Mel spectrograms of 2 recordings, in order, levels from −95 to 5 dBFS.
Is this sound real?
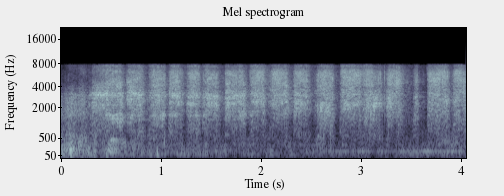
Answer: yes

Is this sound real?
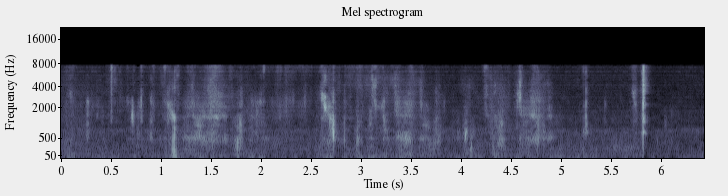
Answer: no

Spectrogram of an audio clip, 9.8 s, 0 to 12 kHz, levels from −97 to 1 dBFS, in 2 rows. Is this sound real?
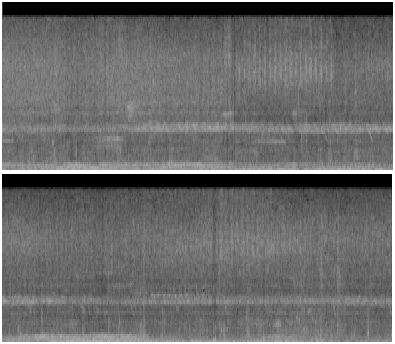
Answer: yes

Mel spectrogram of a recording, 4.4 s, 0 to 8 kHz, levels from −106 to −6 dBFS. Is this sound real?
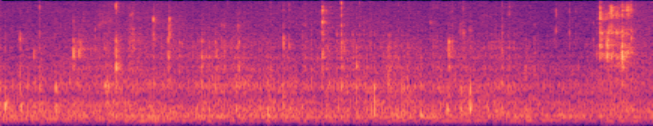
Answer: yes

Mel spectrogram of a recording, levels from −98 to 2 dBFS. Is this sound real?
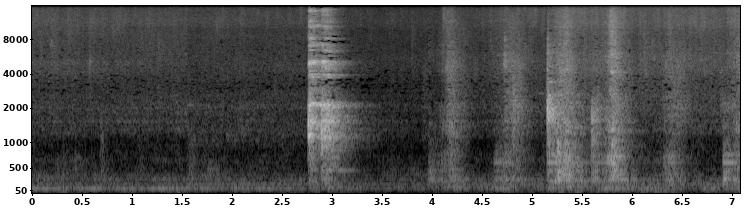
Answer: yes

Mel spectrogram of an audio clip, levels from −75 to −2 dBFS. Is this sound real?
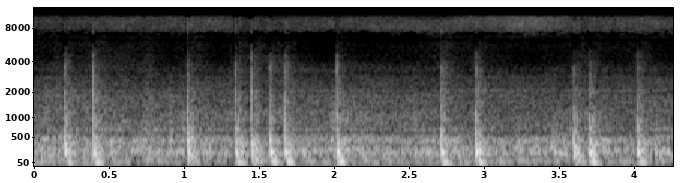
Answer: no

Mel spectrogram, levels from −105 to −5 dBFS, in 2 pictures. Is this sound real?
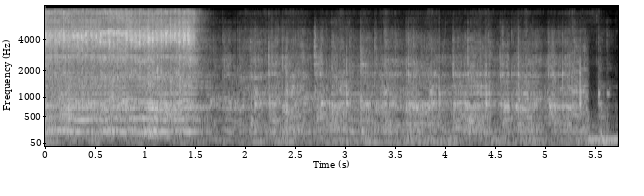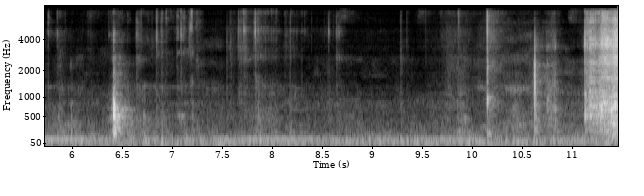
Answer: no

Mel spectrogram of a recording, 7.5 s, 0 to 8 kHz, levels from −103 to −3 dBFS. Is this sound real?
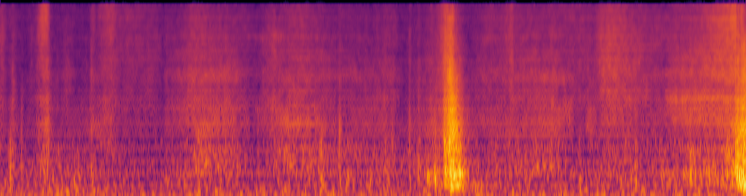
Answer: no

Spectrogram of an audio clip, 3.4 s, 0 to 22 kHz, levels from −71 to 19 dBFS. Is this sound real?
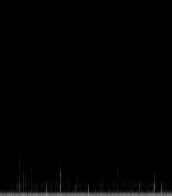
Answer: yes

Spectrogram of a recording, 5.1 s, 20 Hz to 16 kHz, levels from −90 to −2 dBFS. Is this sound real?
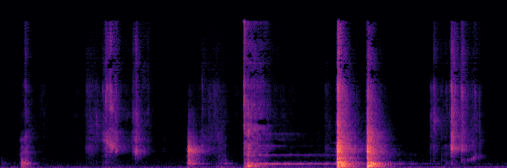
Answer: no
